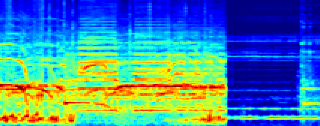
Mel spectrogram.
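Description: Crowd of marchers shouting and cheering, with voices rising and falling in pitch. It cuts off abruptly about three seconds in, leaving a quieter steady tone.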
